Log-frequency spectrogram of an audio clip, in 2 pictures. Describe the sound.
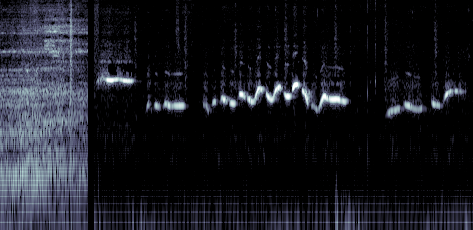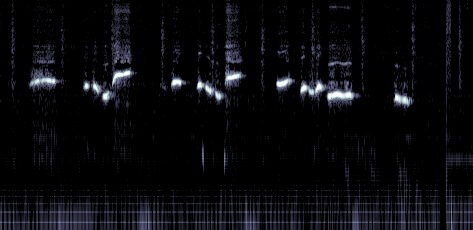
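A person whistles a melodic tune alone as an introduction, clear, with short phrases rising and falling over a low steady hum, after a brief burst of noise at the start.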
